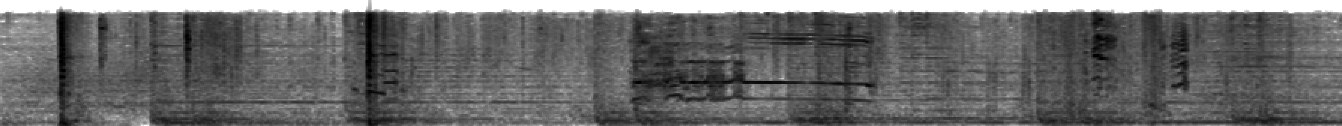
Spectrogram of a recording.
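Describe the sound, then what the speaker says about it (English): Video game chickens in Assassin's Creed Odyssey cluck and squawk in several bursts, with one crowing-like call midway, set against a steady game ambience with distant background tones. "Now I'm going to show you how to kill a chicken."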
